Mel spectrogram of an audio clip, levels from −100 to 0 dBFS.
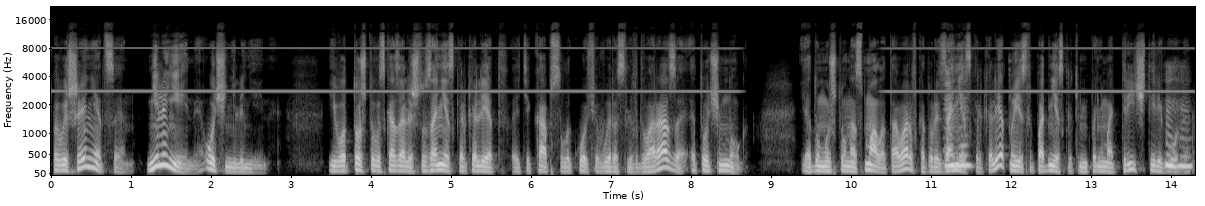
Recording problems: high-pitched whine; noticeable; until 8.5 s and from 10 s on; 3 kHz, 20 dB below the speech

